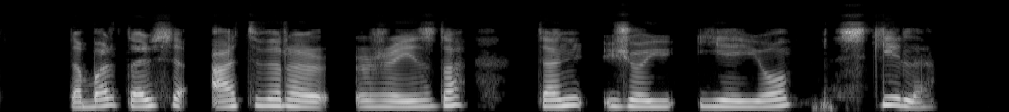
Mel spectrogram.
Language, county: Lithuanian, Šiauliai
